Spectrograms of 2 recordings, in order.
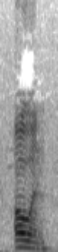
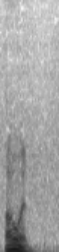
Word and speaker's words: Eoin: how would you pronounce a name which is E-O-I-N? – Owen. – Owen.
